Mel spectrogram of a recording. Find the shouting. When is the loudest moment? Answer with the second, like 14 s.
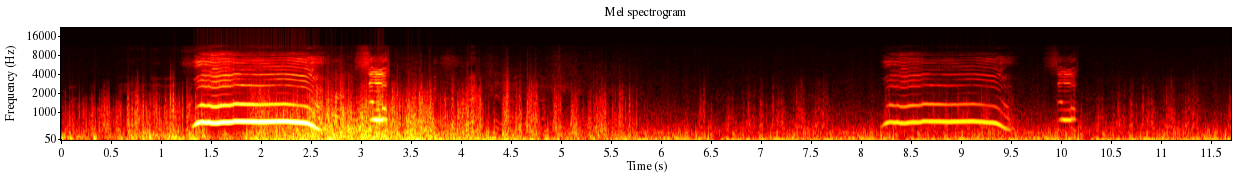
2 s.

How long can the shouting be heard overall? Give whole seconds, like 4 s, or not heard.
4 s.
